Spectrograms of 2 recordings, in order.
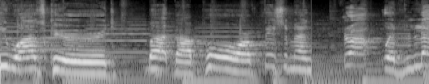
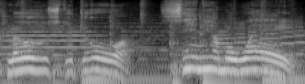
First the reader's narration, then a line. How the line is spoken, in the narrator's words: She whispered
